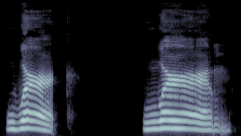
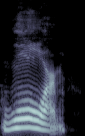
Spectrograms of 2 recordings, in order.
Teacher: you are likely to drop the O completely. So it sounds like you skip the O. That's the stir sound. It sounds like you're going from the W to the R directly.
